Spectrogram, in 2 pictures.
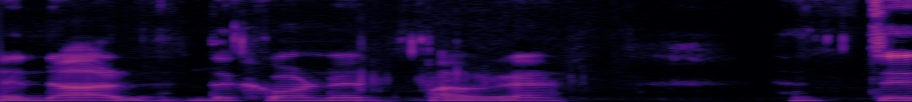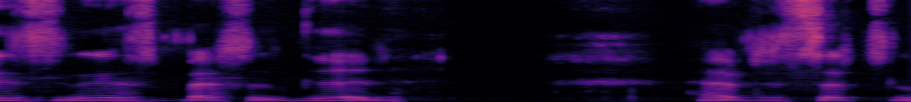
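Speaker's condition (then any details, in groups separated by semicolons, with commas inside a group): Multiple sclerosis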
